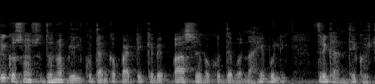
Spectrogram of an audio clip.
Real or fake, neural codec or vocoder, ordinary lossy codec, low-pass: real; none; MP3, 48 kbps; 7.2 kHz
